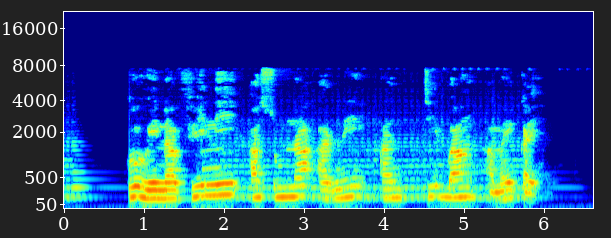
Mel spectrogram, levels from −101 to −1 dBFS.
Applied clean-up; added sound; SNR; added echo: none; Bowed string instrument; 20 dB; reverberation time 0.2 s.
